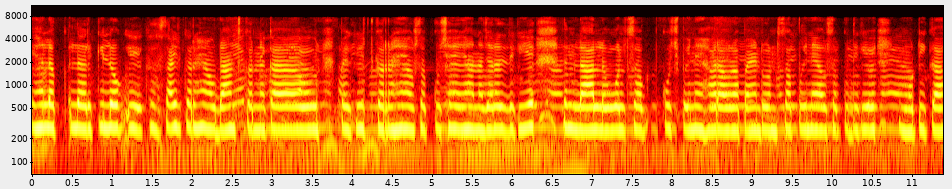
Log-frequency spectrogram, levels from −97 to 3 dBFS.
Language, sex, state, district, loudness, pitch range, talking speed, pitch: Hindi, female, Chhattisgarh, Balrampur, -17 LUFS, 260-270 Hz, 230 wpm, 265 Hz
